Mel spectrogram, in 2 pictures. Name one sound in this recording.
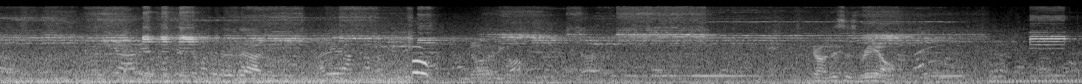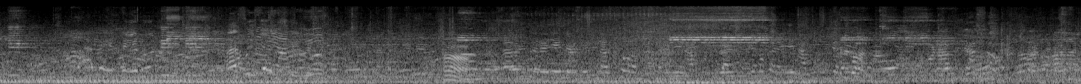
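A busy crowd of men and women chatter all around outdoors.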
